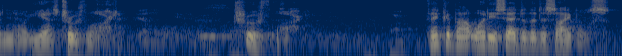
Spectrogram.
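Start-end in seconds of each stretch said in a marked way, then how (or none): 0.0-2.9 humble confession. Acted. Humble confession voiced to God.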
